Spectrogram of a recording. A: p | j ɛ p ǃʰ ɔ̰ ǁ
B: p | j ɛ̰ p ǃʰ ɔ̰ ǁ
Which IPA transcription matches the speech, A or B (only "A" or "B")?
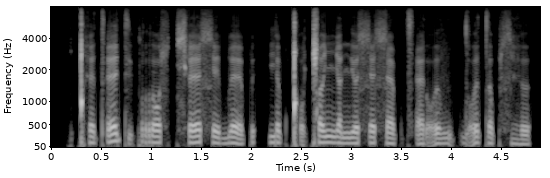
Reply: A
